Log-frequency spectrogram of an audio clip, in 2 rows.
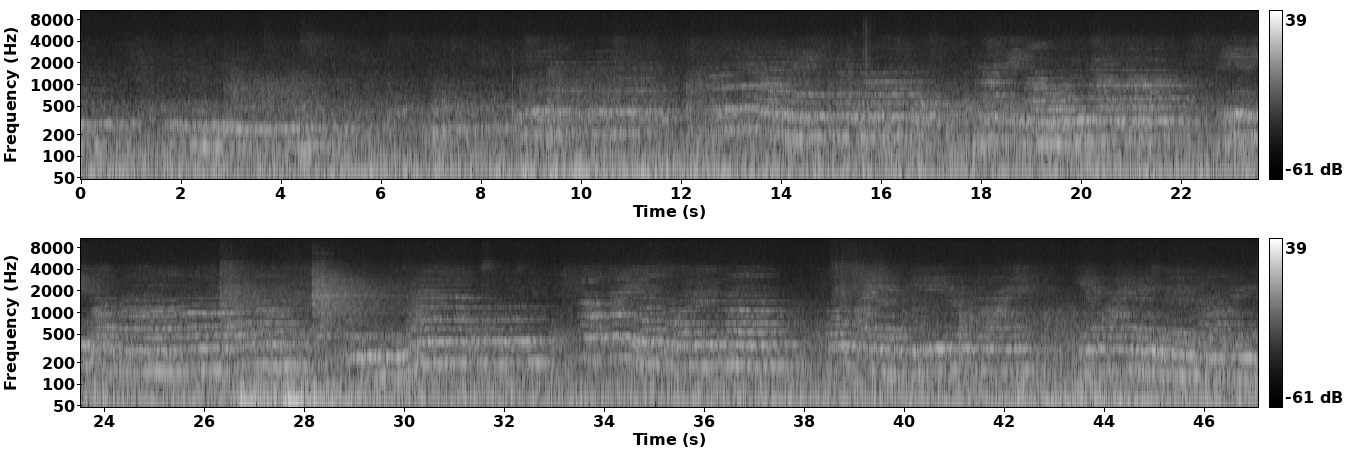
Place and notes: velbert neviges, mariendom. gläubigengesänge - velbert neviges, mariendom. glaeubigengesaenge
gesaenge glaeubiger in der marienkirche, mittags, frühjahr 07
project: social ambiences/ listen to the people - in & outdoor nearfield recordings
